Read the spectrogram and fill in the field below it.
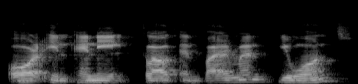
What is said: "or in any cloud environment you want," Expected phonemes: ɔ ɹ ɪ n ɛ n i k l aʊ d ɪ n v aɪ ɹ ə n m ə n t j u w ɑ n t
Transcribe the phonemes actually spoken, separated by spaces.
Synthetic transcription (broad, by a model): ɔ ɹ ɪ n ɛ n i k l aʊ d ɪ n v aɪ ɹ ə n m ə n t j u w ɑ n t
